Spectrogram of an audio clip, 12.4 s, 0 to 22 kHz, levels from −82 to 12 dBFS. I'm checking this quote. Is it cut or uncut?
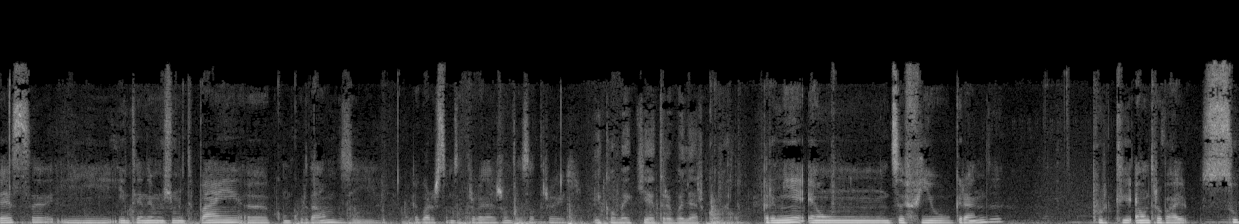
uncut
